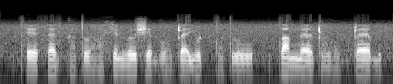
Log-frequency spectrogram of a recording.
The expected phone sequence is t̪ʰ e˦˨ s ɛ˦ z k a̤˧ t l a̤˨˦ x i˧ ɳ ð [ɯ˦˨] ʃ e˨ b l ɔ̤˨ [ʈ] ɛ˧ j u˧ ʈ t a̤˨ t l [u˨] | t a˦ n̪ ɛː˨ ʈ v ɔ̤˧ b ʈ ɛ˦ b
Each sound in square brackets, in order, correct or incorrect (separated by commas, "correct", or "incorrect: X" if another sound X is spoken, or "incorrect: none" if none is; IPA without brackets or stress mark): correct, correct, correct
